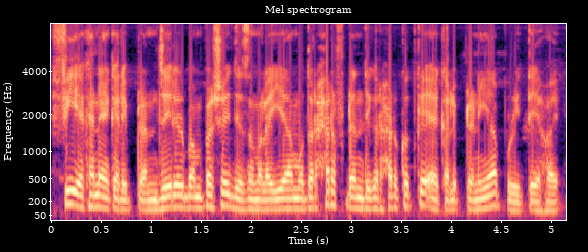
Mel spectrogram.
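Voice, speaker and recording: A man's voice: mid-range voice, dark tone, no room sound, highs cut off. A man giving a patient, step-by-step Quran reading lesson, explaining pronunciation rules. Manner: patient, explains pronunciation rules, then recites slowly and drawn out. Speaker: Quran recitation teacher.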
